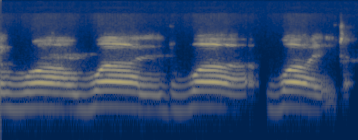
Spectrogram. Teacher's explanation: So you are puckering your lips together, so it's definitely bilabial.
